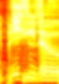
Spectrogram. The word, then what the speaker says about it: Bushido: You say Bushido, I say Bushido. Well, it is Bushido, so I'm saying it right. There's an I in there. It's not a U there. It's an I.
